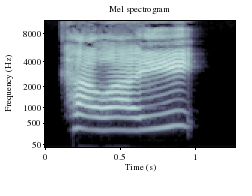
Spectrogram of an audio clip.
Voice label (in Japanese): kawaii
